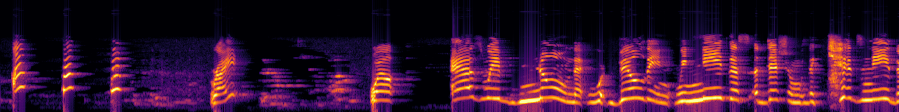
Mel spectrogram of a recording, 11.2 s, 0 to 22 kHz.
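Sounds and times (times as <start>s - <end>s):
person's voice imitating a little chihuahua's bark: 0.0s - 1.7s
faint murmur: 0.0s - 5.8s
speech: 2.6s - 3.4s, 4.2s - 5.0s, 5.8s - 11.2s.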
